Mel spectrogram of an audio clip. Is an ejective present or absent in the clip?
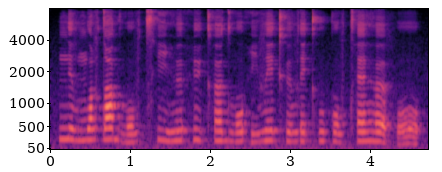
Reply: absent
